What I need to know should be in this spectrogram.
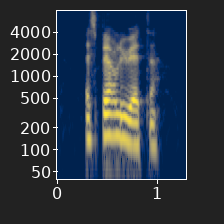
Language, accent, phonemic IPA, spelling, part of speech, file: French, France, /ɛs.pɛʁ.lɥɛt/, esperluette, noun, LL-Q150 (fra)-esperluette.wav
- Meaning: ampersand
